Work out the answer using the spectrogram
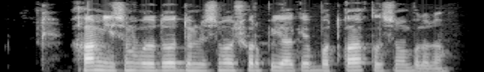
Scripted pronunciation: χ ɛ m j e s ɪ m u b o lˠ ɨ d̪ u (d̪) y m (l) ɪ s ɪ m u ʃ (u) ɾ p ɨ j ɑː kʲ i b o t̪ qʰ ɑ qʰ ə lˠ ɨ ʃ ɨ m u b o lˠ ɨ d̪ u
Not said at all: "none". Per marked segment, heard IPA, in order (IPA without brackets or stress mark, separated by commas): d̪, l, o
